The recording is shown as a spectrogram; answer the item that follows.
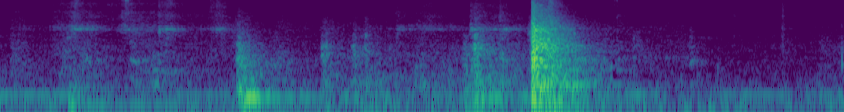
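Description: A door being opened and swinging shut, with a few lighter knocks and one loud bang a little under three seconds in as it closes.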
